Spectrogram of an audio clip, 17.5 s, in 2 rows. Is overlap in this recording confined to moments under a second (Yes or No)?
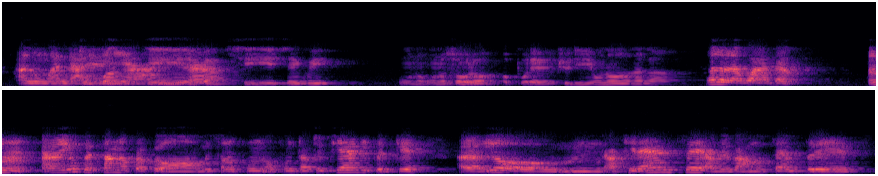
No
